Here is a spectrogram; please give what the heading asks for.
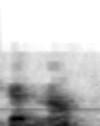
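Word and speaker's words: कहना: in traslitterazione avremo Cata la seconda vocale breve non viene pronunciata e la prima come nel caso di rahana rehna tende a trasformarsi in una e aperta Quindi kehna me al femminile meti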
